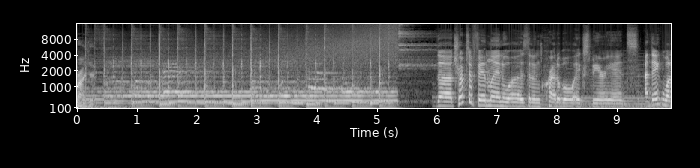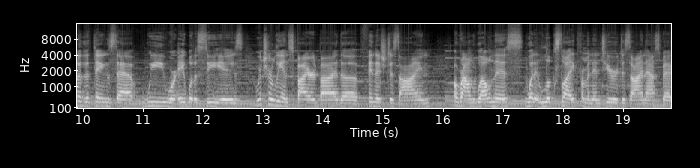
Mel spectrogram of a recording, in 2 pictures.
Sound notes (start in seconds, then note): 0.1 gentle upbeat music; 5.0 bell rings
